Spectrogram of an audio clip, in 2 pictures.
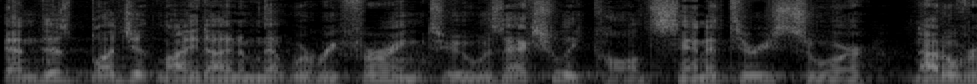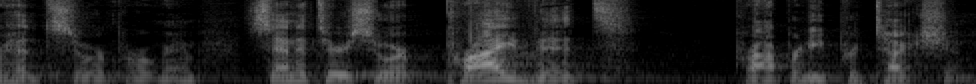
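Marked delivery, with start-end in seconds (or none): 6.1-7.9 the word private stressed higher and louder. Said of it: "I emphasize the word private".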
